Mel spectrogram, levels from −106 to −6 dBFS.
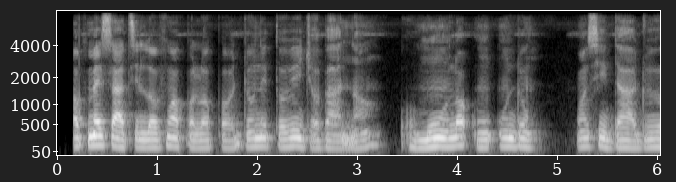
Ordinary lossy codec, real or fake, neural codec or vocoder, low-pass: none; real; none; 7.2 kHz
